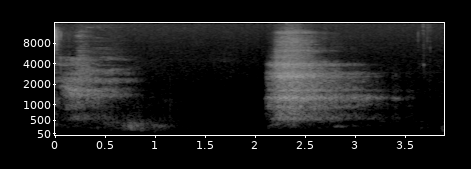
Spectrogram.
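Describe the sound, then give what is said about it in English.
A deep breath drawn in: a soft rush of air fades out, and after a quiet pause a longer, louder inhale surges and slowly tapers, faint overall. “Let's do that at this moment. Let's take a deep breath.”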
